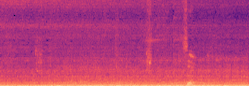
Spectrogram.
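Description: A truck slowly reverses across a muddy parking lot on a rainy day, its engine droning low and constant from inside the cab, with a brief voice near the start.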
